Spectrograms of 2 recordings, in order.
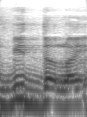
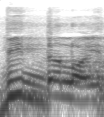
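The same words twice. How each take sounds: First: Syllable by syllable. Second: Said in the usual way. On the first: Shown as a demonstration. Teacher showing three steps, syllable by syllable. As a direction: separate the three beats of "বিদ্যালয়". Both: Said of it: "তিনটা step পেয়েছে".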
